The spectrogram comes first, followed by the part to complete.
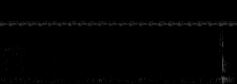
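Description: Near silence, with a faint, steady, high-pitched pulsing trill that goes on without a break.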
